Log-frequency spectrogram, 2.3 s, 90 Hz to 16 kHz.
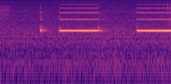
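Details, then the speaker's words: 25-inch K7000 arcade monitor chassis blowing fuses: two steady high continuity beeps across the horizontal output transistor's legs show a dead short; the short goes once the HOT is lifted out of circuit, confirming the HOT failed. "And since the HOT is the most likely candidate, we'll just take it out of circuit."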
